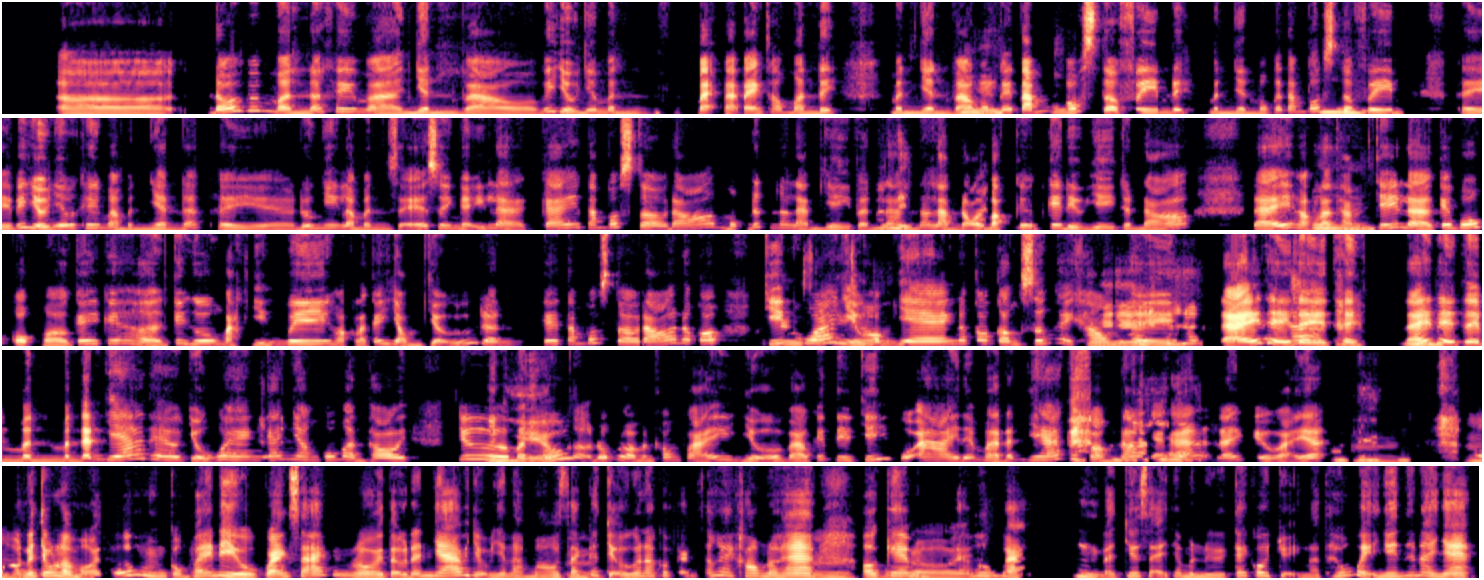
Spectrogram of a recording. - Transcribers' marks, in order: other background noise; other noise; in English: "poster"; tapping; unintelligible speech; in English: "poster"; in English: "poster"; in English: "poster"; laugh; laugh
- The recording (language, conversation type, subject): Vietnamese, podcast, Điều gì ảnh hưởng nhiều nhất đến gu thẩm mỹ của bạn?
